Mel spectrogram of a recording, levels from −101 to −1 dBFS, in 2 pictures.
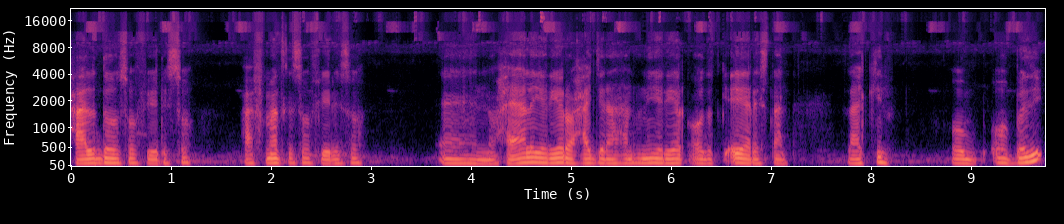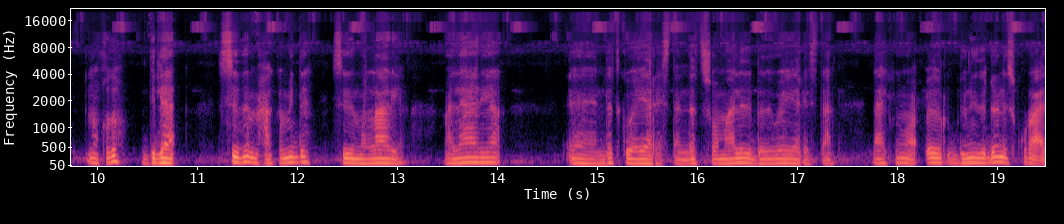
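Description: Opus voice compression runs through the whole clip, and the damage is plainly audible. The sound suggests hybrid coding: speech modelled by linear prediction below 8 kHz, a coarse transform layer above. The rough detail fits a low bitrate near 16 kbps.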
